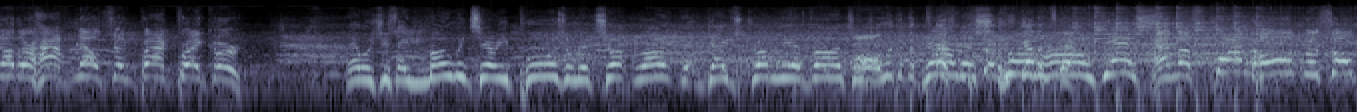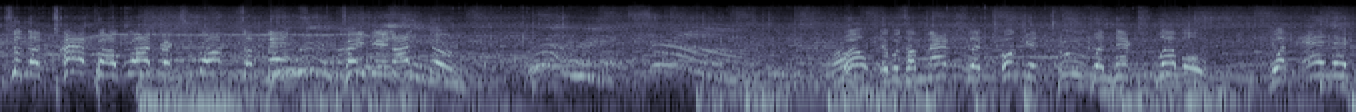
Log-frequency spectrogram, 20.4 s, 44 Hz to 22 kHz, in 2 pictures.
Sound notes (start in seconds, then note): 9.7 bell ringing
